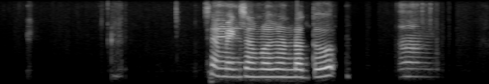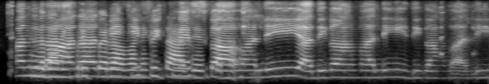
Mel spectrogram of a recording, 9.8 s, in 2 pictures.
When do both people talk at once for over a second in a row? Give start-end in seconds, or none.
5.2-7.3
